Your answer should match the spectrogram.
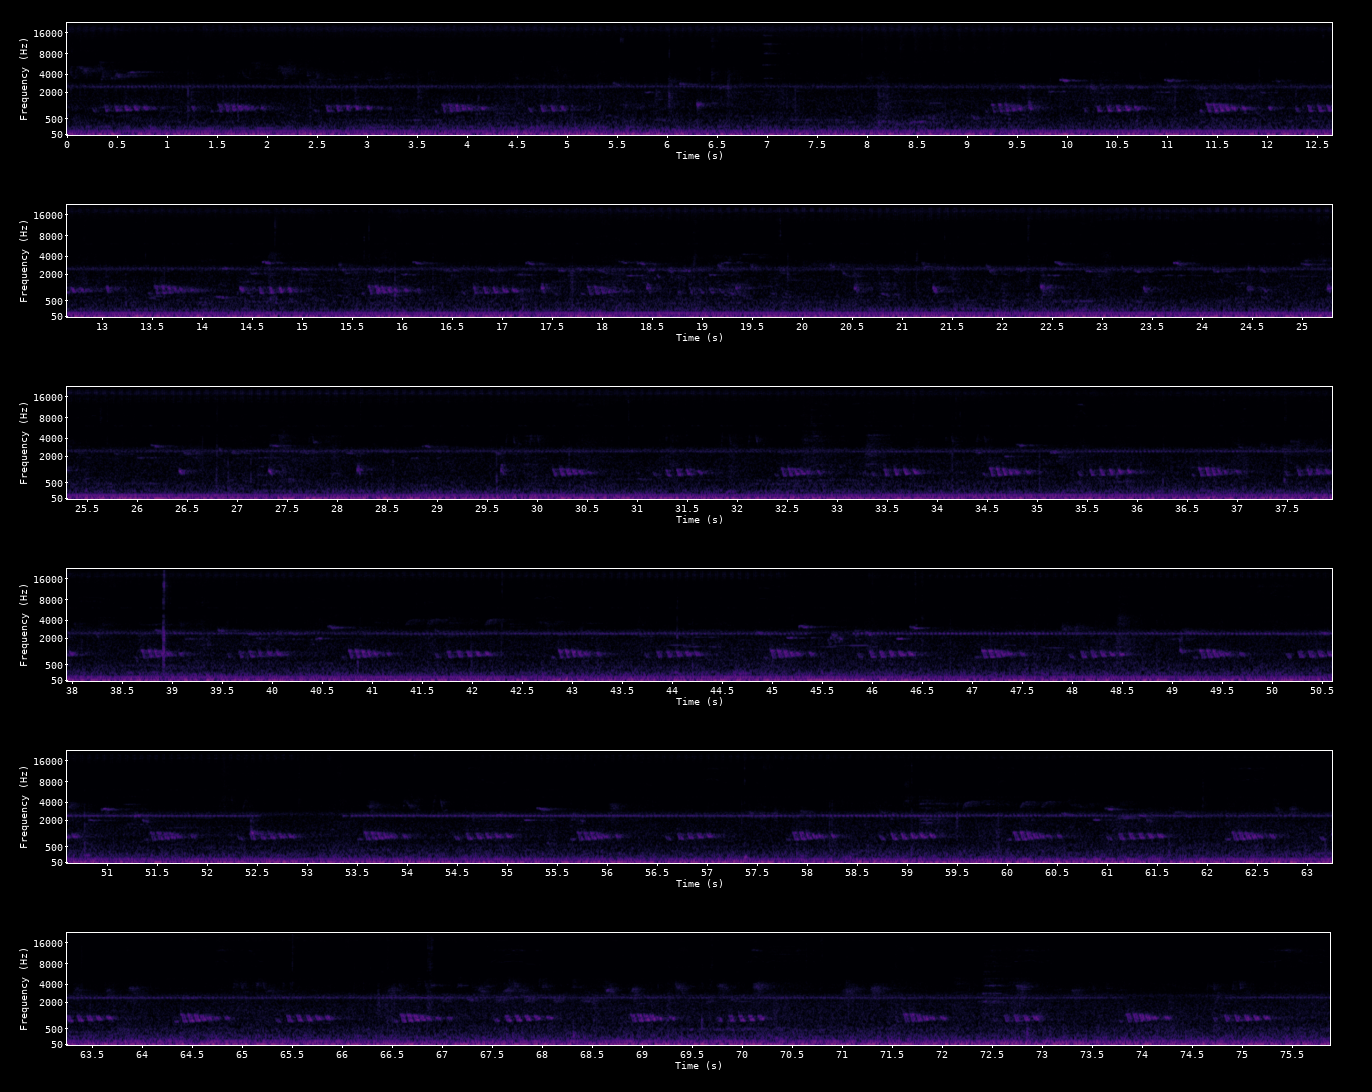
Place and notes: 碧湖公園, Taipei City - in the Park
Frogs sound, Insects sound, Birdsong, Dogs barking, Traffic Sound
